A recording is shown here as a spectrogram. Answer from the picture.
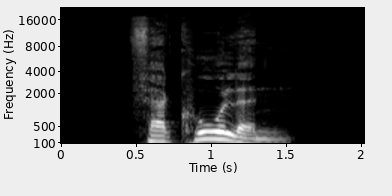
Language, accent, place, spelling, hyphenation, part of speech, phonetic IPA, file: German, Germany, Berlin, verkohlen, ver‧koh‧len, verb, [fɛɐ̯ˈkoːlən], De-verkohlen.ogg
- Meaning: 1. to char 2. to carbonize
